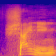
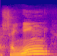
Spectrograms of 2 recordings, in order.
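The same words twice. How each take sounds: First: "shining" lent, première syllabe appuyée; étire le SHI de "shining"; prononciation juste. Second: "shining" avec l'appui sur la fin, qui monte; prononciation fautive. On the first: ("shining" à l'anglaise, modèle articulé) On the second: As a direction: imite l'erreur, appuie sur le NING de "shining". ("shining" à la française, shaï-NING) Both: Shown as a demonstration. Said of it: "et pas shining".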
